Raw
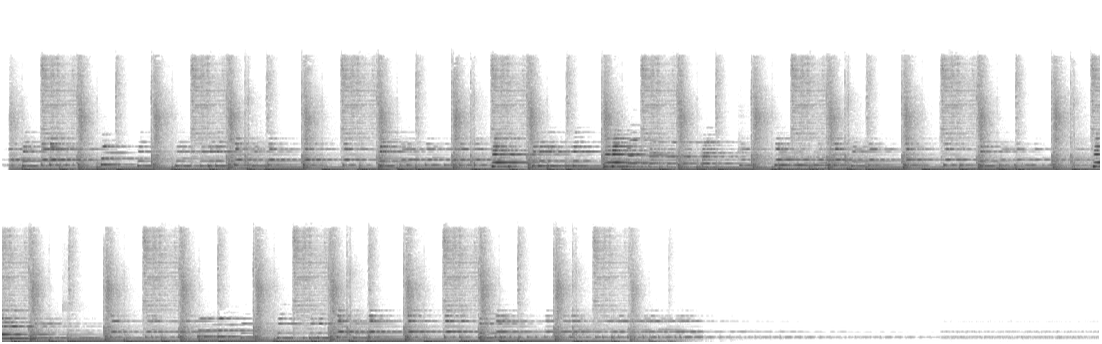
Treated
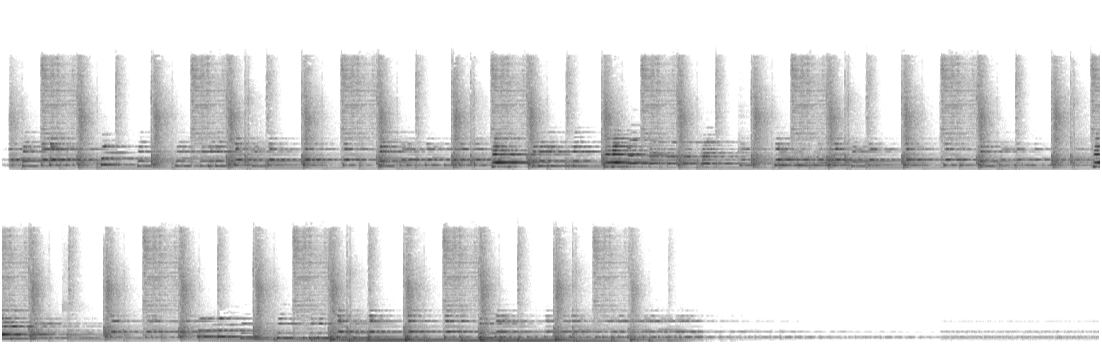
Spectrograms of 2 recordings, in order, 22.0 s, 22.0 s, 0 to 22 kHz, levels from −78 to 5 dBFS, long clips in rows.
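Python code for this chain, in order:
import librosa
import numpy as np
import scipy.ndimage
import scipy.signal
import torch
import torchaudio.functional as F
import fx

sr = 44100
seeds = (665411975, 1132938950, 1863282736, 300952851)

y = fx.filter_sweep_highpass(x, sr, from_hz=970.0, to_hz=320.0, start_s=12.75, end_s=14.63, q=1.8)
y = F.gain(torch.from_numpy(y), 4.0).numpy()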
